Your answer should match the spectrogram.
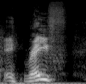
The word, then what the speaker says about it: Ralph: I keep calling him Ralph because it's fucking spelled Ralph and it's pronounced Ray. Rafe. Yo, I'm Ray Fiennes. Oh yeah, just the Fiennes. L and the P and the H are silent.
